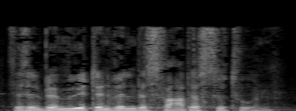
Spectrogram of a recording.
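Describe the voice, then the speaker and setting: A man preaching a free-flowing sermon in a mid-pitched voice. He talks straight to his listeners with rhetorical questions. His delivery swings between loud, lively bursts and quiet, low asides. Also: a little fast, gravelly, breathy edge. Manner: addresses listeners directly, often with rhetorical questions.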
